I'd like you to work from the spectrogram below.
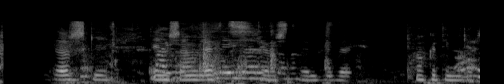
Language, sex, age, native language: Icelandic, female, 12, Icelandic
